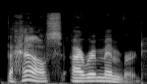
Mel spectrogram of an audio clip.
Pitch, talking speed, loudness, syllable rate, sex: 145 Hz, 165 wpm, -17 LUFS, 6.5 syllables/s, male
